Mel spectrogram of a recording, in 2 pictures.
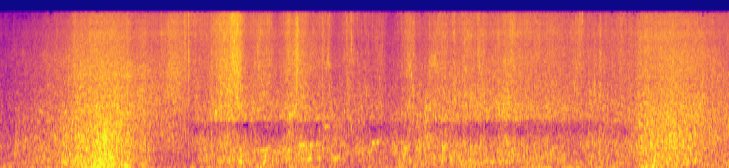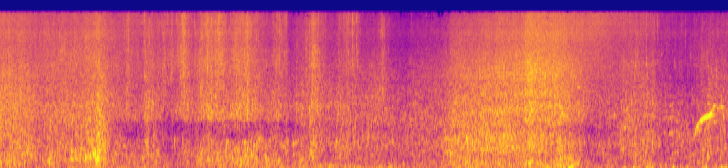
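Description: Small waves washing onto a sandy beach, with wind buffeting the microphone. The noise rises and falls in swells every few seconds over a faint low steady hum.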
